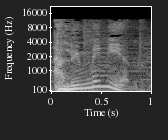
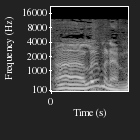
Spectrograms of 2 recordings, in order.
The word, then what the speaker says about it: aluminium: What how do you say aluminium? And he goes, aluminum. Why, how do you say it? And he goes, how it's spelt.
